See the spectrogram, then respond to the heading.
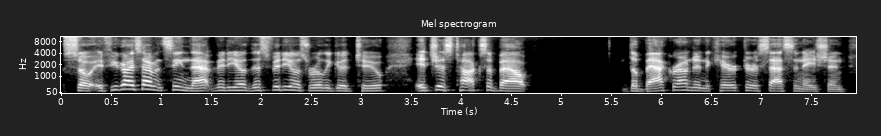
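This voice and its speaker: A man's voice: on the high side, animated, moderate pace, fairly bright tone. A man co-hosting a livestreamed podcast, chatting casually and rambling with restarts into a desk mic that has a slight metallic ring. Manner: rambling, restarts mid-thought. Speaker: podcast co-host.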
